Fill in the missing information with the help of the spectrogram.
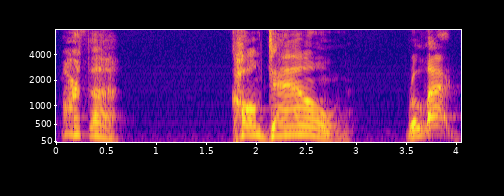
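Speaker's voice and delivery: hushing an overwrought friend with a put-on voice; mock exasperated Jesus. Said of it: "It was like".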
